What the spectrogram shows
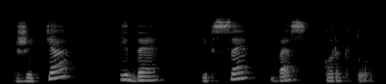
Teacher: повторюється дво складова стопа в якій йде перший склад ненаголошений а другий наголошений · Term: ямб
